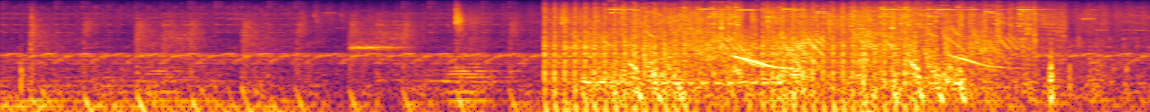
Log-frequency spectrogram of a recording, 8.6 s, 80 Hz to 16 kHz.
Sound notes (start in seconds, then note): 0.0 dramatic music; 0.6 alarm wailing; 4.0 machine gun firing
